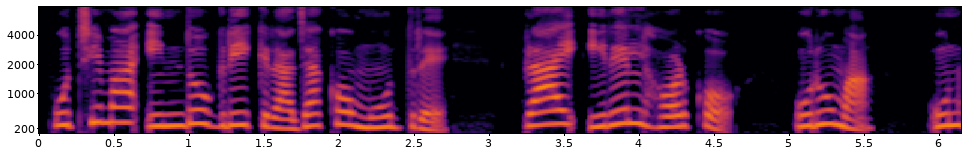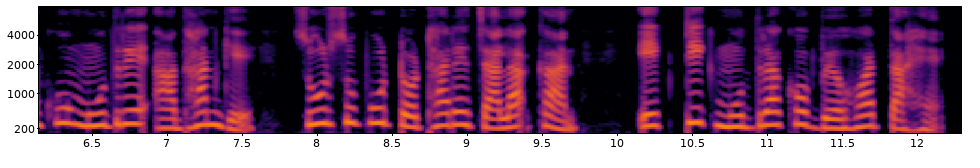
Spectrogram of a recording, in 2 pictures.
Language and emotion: Santali, neutral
